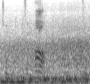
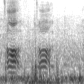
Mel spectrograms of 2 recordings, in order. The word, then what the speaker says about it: Tav: This mark is called Tapah. Yeah, can you get that? So I know how to say it on point. Salakia, bear with me. Yeah, see that mark is called Tawaf. Tav.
